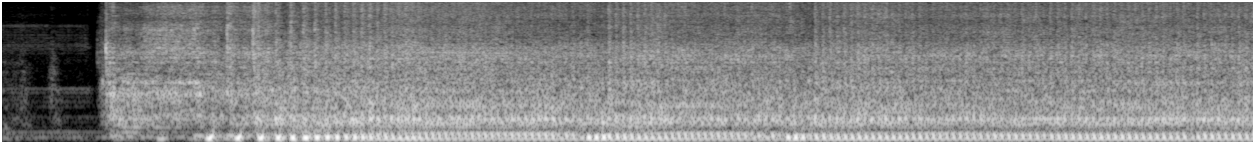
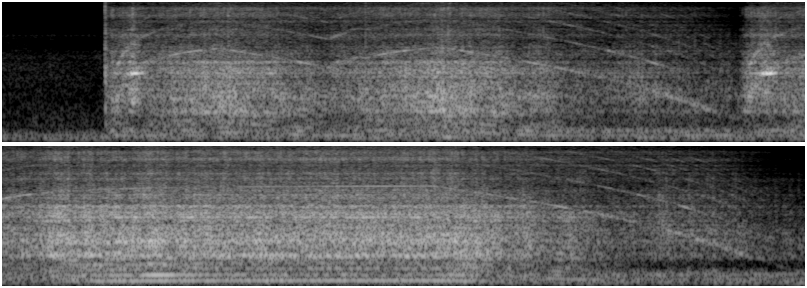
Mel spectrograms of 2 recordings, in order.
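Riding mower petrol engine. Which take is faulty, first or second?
second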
